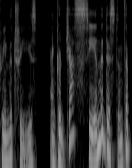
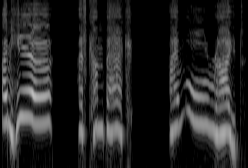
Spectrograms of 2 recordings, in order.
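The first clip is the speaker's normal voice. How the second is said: calling out; 4 dB louder, much slower than usual. A narrator's reading. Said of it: "she shouted".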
